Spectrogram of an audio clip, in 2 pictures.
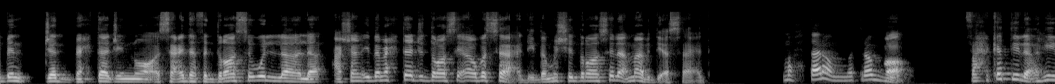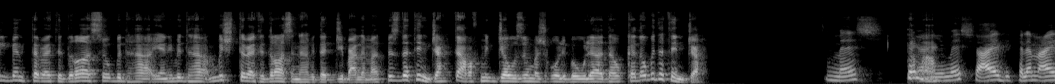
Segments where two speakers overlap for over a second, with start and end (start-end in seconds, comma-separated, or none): none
